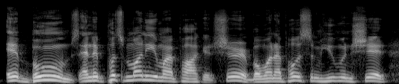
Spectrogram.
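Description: A stand-up comedian and podcast host, born in Greece and Ethiopian by blood, tells stories in casual, slangy, profane, emphatic talk during an animated podcast chat. His voice sits on the high side, a little mellow, and fairly quick.

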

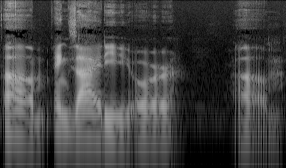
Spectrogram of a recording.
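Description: A man's voice: very deep voice, very slow, vocal fry, fairly bright tone, clear, resonant tone. A man talking casually and candidly about his feelings, filling his speech with "like" and swearing freely. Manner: loose and candid, heavy use of "like", swears freely. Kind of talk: casual personal chat.

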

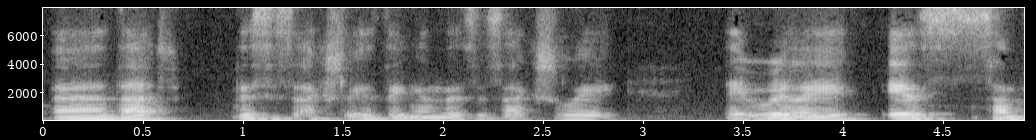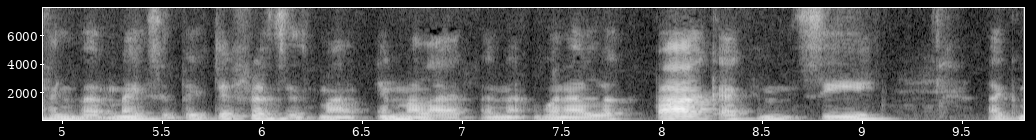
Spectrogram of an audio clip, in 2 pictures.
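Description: Her voice is rumbling low as this coach from Sweden, a guest on a podcast, speaks English with a Swedish accent as a second language. In the interview she pauses and restarts thoughtfully, letting out small laughs.

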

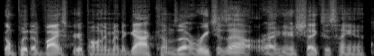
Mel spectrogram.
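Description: A man in his forties with a Georgia Southern accent tells a story with folksy, animated energy, laughing at himself along the way. His voice sits fairly low, and the recording is close and dry. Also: fast talker, no echo. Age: 40s. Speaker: co-host. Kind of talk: casual storytelling on a sports talk show.

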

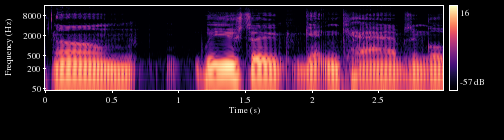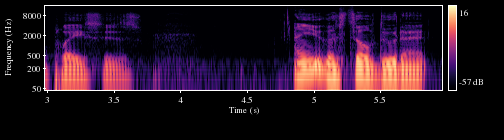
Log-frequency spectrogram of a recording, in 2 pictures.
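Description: A man co-hosting a podcast from a home dining room studio, telling animated stories and acting out what others said. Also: fairly low pitch, takes it slowly, no room sound. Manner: storytelling, animated, acts out quotes. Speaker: podcast co-host. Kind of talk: casual chat.

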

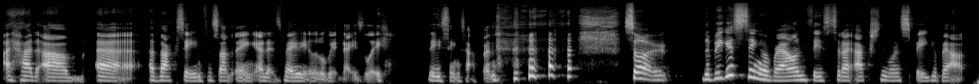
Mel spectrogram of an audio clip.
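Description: On a dry recording, a young woman's medium-pitched, slightly nasal and a bit bright voice carries her own podcast. She's a women's empowerment coach streaming live, chatting casually and earnestly on her own, with loose fillers and restarts.

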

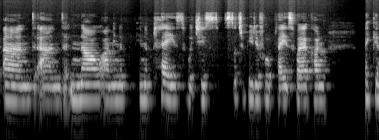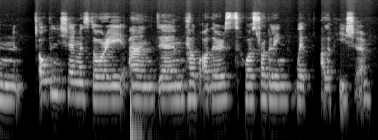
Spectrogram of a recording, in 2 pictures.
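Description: A woman's voice: fairly low pitch, a bit bright, poor audio. A woman in her forties from Finland with a Finnish accent, a podcast guest telling her story in a hesitant way, with many fillers and restarts. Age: 40s. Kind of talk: casual interview talk.

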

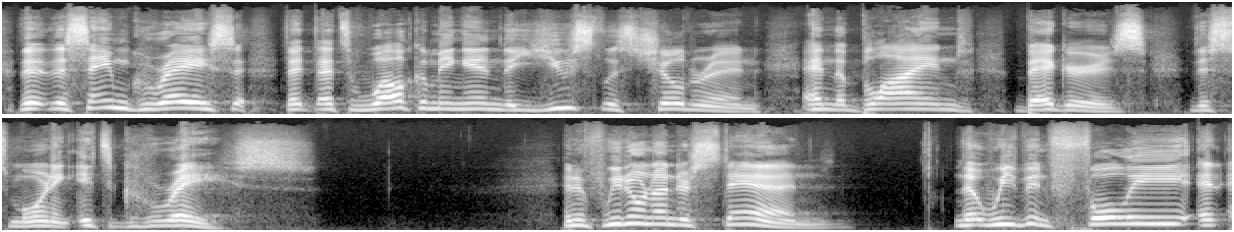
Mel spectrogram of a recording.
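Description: A man preaching a sermon in an earnest way, stumbling over restarts and at times dropping to a hushed voice. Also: high voice. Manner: earnest preaching with repeated restarts, dropping to a hush for quiet asides. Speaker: pastor.

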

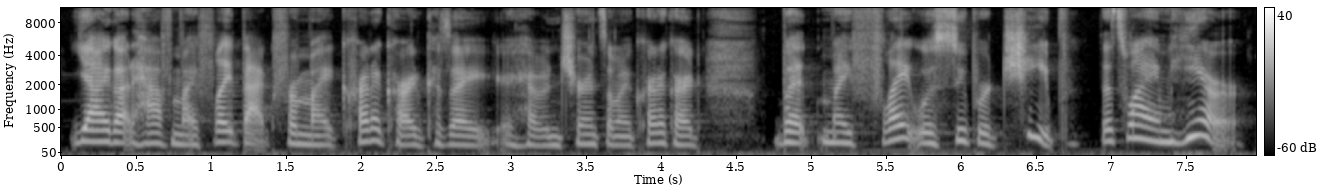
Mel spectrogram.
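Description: A woman hosting a podcast in casual, chatty talk, recorded alone in a huge, high-ceilinged room with lots of echo on a portable travel mic. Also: lively intonation, normal speed. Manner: chatty and bubbly, jokey asides. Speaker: podcast host. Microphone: portable travel microphone.

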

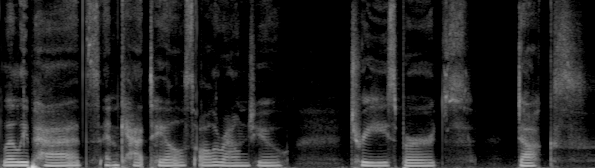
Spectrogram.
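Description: Slow whispering meditation guide, a woman. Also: mid-range voice, monotone, gravelly, no room sound, studio quality. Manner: slow, soft and soothing, often whispered.

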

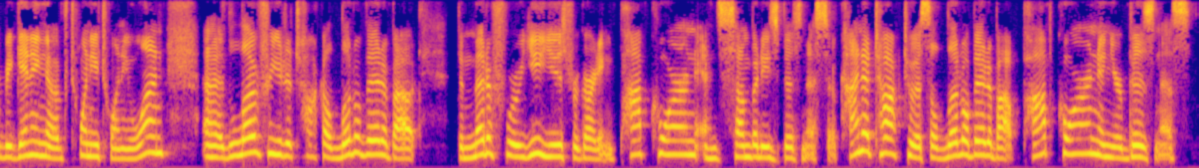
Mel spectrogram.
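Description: A woman's voice: medium pitch, no echo. Velvety-voiced woman podcast host, close and dry. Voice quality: velvety, soothing voice. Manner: long-time radio presenter's delivery. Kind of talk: hosting an interview show.

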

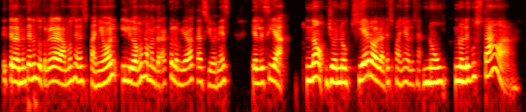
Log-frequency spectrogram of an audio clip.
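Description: Expressive woman telling an anecdote. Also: mid-range voice, fast, hardly any pauses. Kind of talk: casual conversation.

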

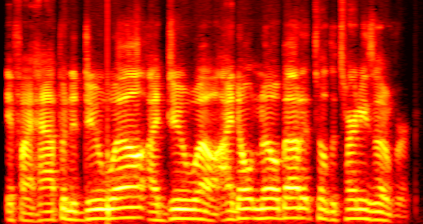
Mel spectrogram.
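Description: Bright-voiced laid-back podcast host. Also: male voice, mid-range voice, a little fast, highs cut off. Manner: laid-back, laughs easily. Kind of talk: casual podcast chat.

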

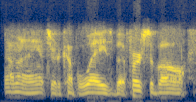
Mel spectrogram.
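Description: Low husky man on a tinny phone line. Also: steady tone, quick pace. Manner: conversational, many fillers and restarts. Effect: speaking over the phone. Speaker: agricultural market analyst. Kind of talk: radio interview answers.

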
